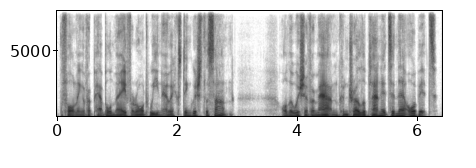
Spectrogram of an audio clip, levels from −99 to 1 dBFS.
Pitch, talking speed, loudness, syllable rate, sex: 100 Hz, 235 wpm, -18 LUFS, 5.8 syllables/s, male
